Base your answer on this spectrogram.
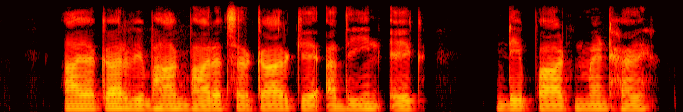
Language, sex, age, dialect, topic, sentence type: Magahi, male, 18-24, Southern, banking, statement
